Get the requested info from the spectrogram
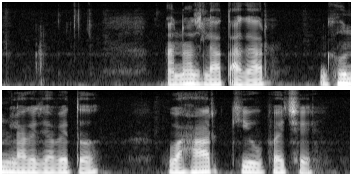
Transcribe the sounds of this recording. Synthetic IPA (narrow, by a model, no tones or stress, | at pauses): anad͡ʒlat̪ʰa̰ɡaɾ | ɡʱunlaɡed͡ʒaβet̪ɔ | waɦaɾkiupajt͡ɕʰe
